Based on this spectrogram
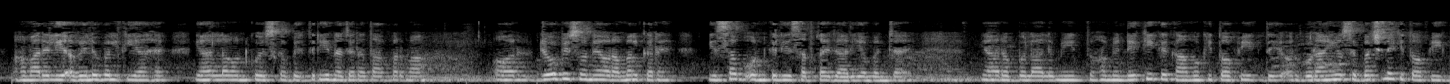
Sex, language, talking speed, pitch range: female, Urdu, 205 wpm, 200-225 Hz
